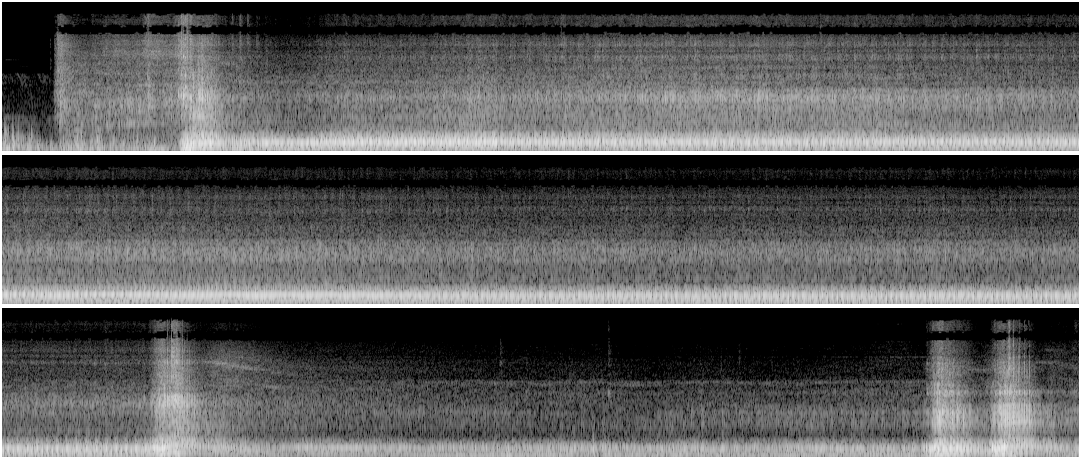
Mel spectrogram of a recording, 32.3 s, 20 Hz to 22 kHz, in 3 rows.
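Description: A 2014 Mustang GT's 5.0 V8, breathing through long-tube headers and a Borla exhaust, starts with a sharp flare of revs about two seconds in and then idles steadily. About 23 seconds in it gives one quick rev blip, then settles to a quieter idle.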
